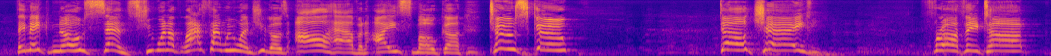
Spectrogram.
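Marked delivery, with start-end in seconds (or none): 4.9-10.3 slowly drawn-out call with steadily rising pitch. Retelling how mom orders at a coffee counter: imitating mom screaming coffee order. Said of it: "screams coffee ingredients".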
